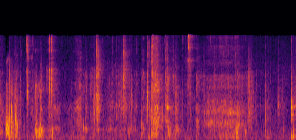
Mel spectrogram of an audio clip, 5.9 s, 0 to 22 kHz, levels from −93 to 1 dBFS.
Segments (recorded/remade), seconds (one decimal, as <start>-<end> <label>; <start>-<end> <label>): 0.0-5.9 recorded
